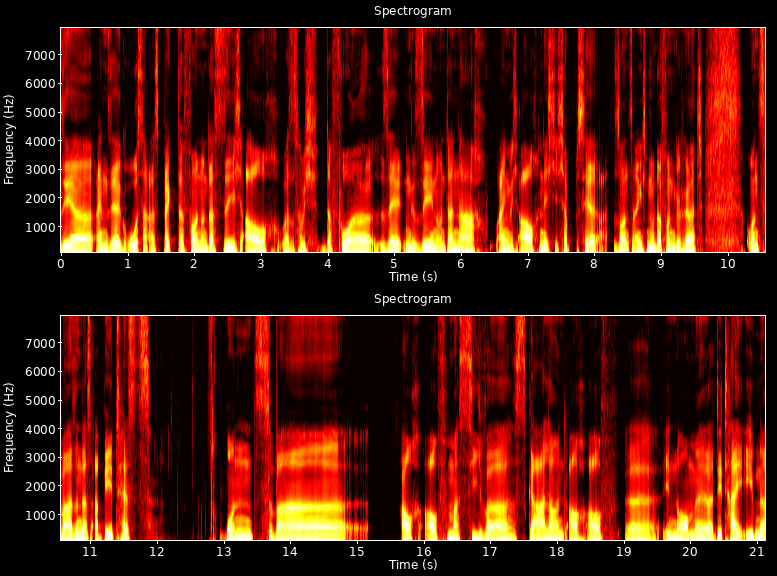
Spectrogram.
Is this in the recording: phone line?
no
